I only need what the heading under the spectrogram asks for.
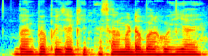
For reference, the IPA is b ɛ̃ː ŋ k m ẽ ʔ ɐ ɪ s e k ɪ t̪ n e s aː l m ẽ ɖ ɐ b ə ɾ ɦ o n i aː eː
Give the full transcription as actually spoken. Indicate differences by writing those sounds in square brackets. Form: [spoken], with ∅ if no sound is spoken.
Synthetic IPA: b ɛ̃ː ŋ k m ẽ [p] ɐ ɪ s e k ɪ t̪ n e s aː l m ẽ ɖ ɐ b ə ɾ ɦ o [∅] i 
